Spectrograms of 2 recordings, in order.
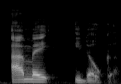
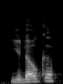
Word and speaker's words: Ime Udoka: say his full name I make edoka oh really yudoka yeah I'm a udoka don't make me make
